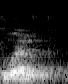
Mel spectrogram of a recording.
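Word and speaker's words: twelfth: हमें 12th कहने की आदत है, ये गलत है। तो आप यहाँ पर L लगाने के साथ यहाँ पर F लगाएंगे। Right pronunciation is 12th, F हल्का सा बोला जाता है।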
